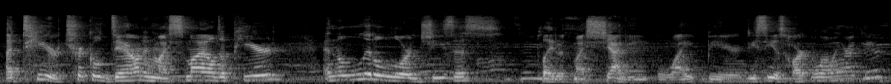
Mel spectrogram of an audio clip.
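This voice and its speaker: A man in his thirties with an American accent, reading a bedtime story aloud and chatting casually with viewers, gentle and encouraging as if to a child. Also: a little high, animated, measured pace. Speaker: father and children's book author reading aloud. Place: living room at home, indoors. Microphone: camera or phone propped just beyond arm's length. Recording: echoey living room, music behind.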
